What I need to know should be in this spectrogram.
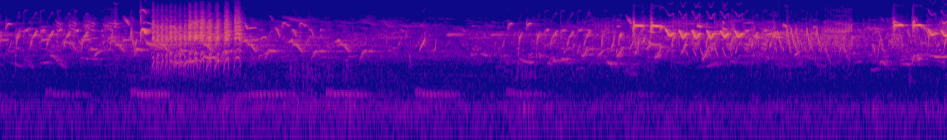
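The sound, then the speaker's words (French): A blue tit singing: many quick, high-pitched chirps and short trills in loose, rapid bursts, louder toward the end, with no other sounds. “Ça, c'est une mésange bleue.”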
